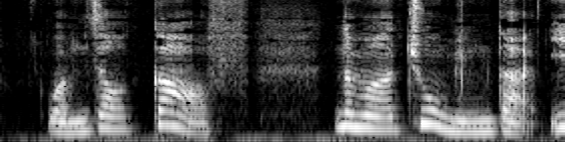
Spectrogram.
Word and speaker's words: Gulf: Gulf 和 Gulf 好像发音很接近的哈，跟高尔夫那个词，对，高尔夫发成 Golf，这个发成 Gulf，一道注意是三角的啊的发音。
